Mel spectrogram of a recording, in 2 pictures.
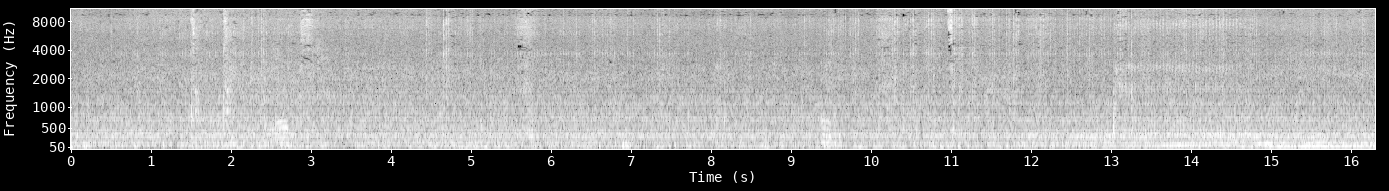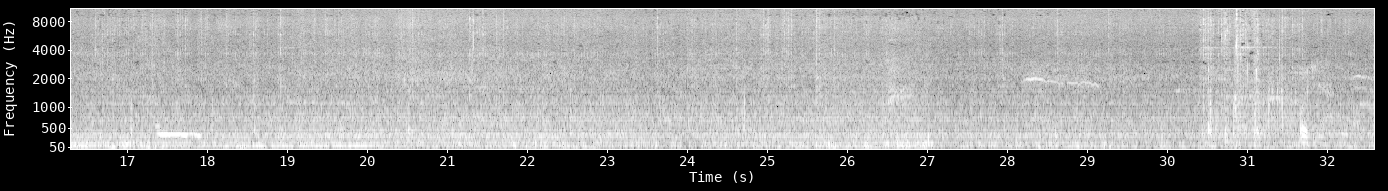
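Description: Steady wind rush over the microphone with tyre rumble from a bicycle rolling along a paved path. A low hum comes in for a few seconds in the middle.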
